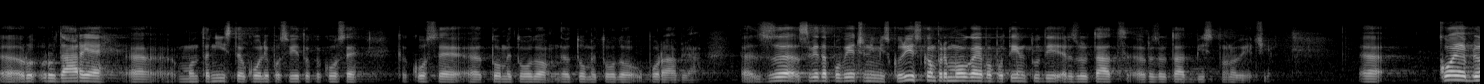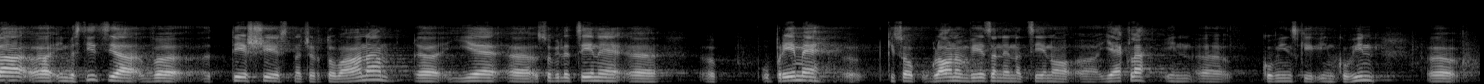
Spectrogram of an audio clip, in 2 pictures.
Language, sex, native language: Slovenian, male, Slovenian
